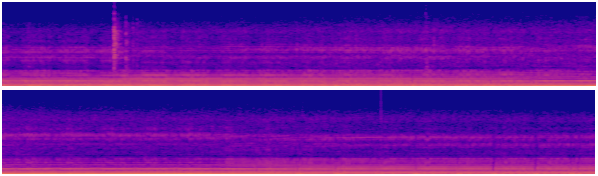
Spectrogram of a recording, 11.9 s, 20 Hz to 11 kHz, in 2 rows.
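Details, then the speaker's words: 5.1 home theater subwoofer hums with a steady low buzz right after power-on, easing somewhat after a while but never stopping; reduced by adding a capacitor on the subwoofer supply. "இந்த sound தான் நம்ம stop பண்ணனும் கொஞ்ச நேரம் ஆகும்போது இந்த sound வந்து பாத்தீங்கன்னா அப்படியே கம்மி ஆயிருது"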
